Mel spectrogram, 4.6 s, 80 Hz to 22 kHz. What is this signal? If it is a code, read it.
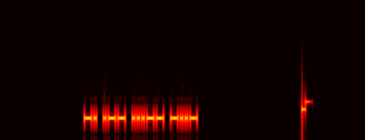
Morse code, heard as a keyed tone, about 40 wpm, 700 Hz. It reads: NW3X
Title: USA Call Signs - 4 Characters - 3x Character Spacing - 40wpm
